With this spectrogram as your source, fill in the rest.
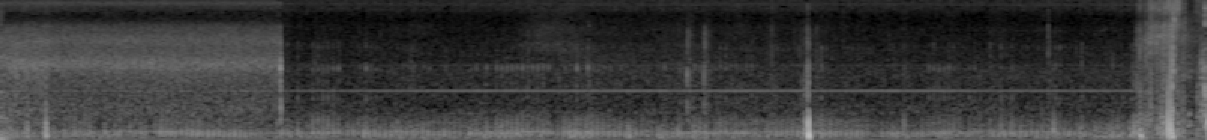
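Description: Small cat lying at home purring softly and continuously, a low steady rumble with a faint tone and a couple of sharp knocks toward the end.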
